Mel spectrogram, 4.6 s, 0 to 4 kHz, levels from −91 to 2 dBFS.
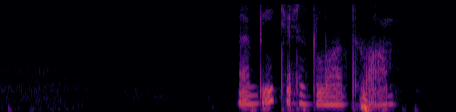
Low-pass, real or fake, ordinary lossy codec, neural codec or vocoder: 3.6 kHz; fake; AAC, 24 kbps; vocoder, 44.1 kHz, 128 mel bands, Pupu-Vocoder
